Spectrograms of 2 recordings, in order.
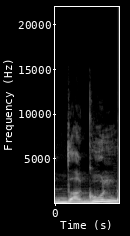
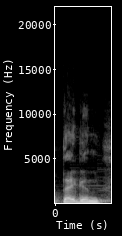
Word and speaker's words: Dagon: Unter anderem wird er auch im Original Dagun ausgesprochen und nicht eben einfach Dagon. Das ist dann quasi die westliche Variante des Namens.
